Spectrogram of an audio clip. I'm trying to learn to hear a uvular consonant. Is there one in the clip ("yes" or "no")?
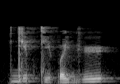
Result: no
